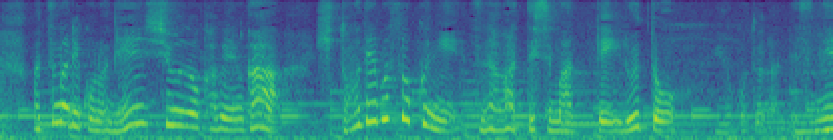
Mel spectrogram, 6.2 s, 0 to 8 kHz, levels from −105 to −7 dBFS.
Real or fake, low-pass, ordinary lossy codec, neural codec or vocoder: real; none; none; none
